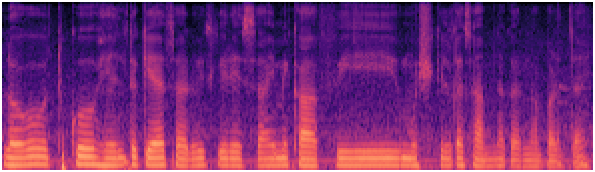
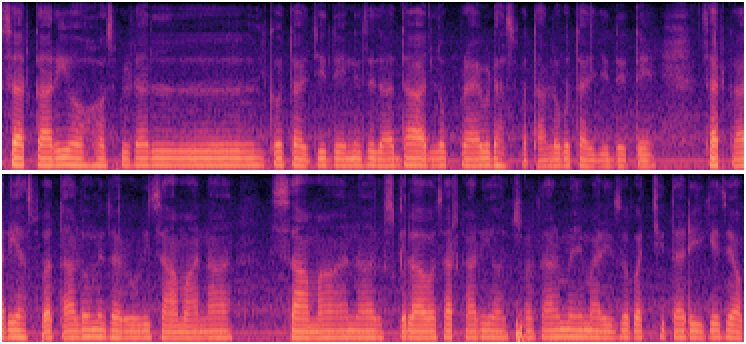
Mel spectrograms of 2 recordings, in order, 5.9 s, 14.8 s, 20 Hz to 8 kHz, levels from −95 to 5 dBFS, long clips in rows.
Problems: none marked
